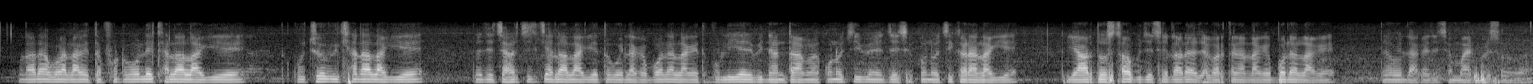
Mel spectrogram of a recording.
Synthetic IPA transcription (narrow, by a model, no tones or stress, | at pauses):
ləɽaɦoɛlaɡɛt̪ɔpʰoʈoolekʰelalaɡje | t̪ɔ̥kut͡ʃʰobʱikʰelalaɡje | t̪ɔd͡ʒet͡ʃʰɛɦəɾt͡ʃid͡ʒkʰelalaɡjet̪ɔoɦilakebɔlɛlaɡɛt̪ɔpuliebʱidjanʈamekonot͡ʃid͡ʒmed͡ʒɛsʰɛkonot͡ʃid͡ʒkəɾalaɡje | t̪ɔjaɾd̪osəbd͡ʒet͡ʃʰɛləɽajd͡ʒʱəɡəɾkəɾɛlaɡɛbɔlɛlaɡɛ | t̪ɔoɦilaked͡ʒet͡ʃʰɛmaɾpeɾsoɡe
